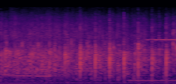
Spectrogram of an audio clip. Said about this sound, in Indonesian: Yo tepuk tangan yang meriah.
